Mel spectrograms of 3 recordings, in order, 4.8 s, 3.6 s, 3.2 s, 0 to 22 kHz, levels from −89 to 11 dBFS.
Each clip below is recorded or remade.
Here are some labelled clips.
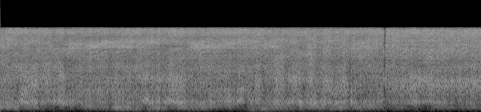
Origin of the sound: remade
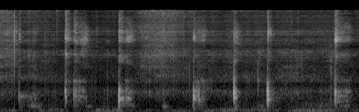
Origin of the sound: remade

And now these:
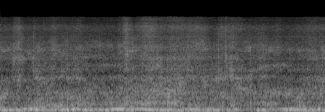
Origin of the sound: remade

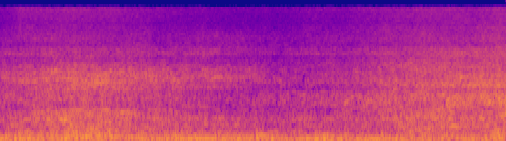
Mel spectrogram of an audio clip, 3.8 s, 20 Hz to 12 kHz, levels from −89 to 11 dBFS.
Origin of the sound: remade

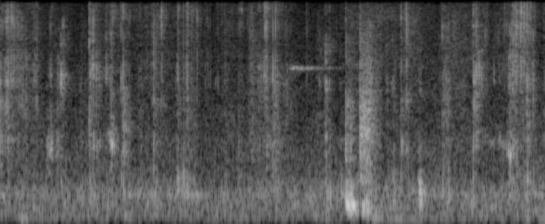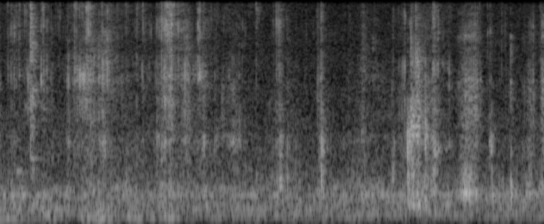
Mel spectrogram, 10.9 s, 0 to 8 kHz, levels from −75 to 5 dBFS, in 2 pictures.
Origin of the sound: recorded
